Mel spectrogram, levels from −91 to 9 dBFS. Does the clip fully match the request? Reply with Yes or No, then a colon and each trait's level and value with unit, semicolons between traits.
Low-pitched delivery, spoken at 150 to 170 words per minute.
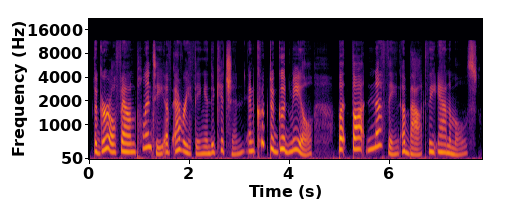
No: high, 240 Hz; average, 155 wpm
